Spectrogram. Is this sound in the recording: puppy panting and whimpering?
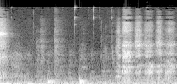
yes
